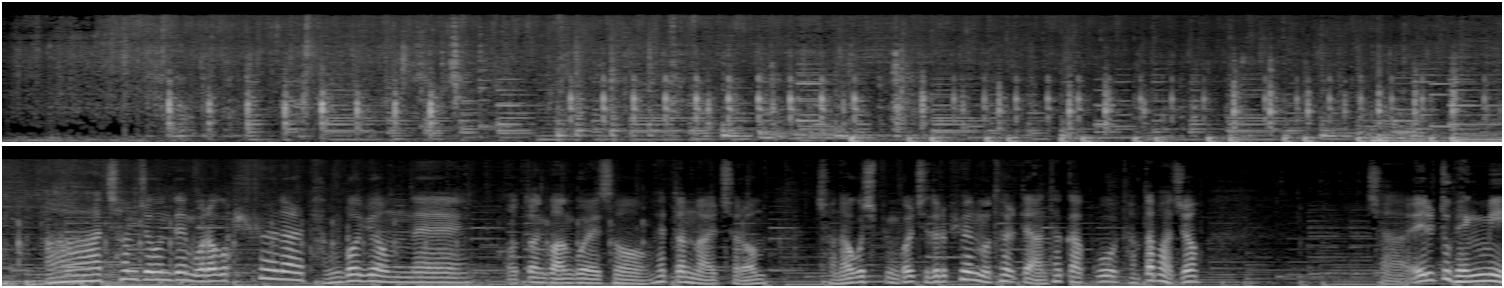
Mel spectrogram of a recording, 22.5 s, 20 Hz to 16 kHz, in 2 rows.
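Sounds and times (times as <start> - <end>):
Hanwoo Korean beef sizzling on a hot grill: 0.0 - 17.3
speech: 11.6 - 20.5, 21.5 - 22.4.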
